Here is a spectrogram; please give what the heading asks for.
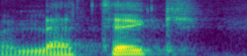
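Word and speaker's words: LaTeX: fond alors ça attention ça se prononce bien l tech et c'est un logiciel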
